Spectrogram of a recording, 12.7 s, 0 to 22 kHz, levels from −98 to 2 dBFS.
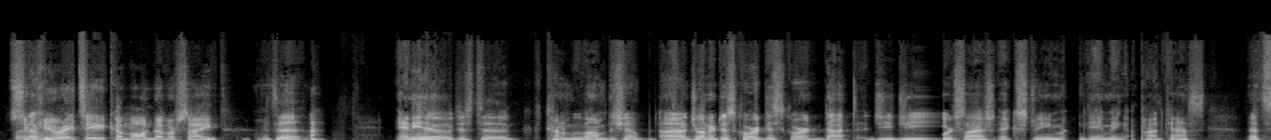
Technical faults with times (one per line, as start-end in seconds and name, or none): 9.15-9.43 long network dropout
